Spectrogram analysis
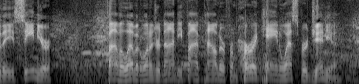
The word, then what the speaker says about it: Hurricane: The pass intended for Cam Cooper, the senior, 5'11", 195-pounder from Hurricane, West Virginia. It's pronounced hurricane.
